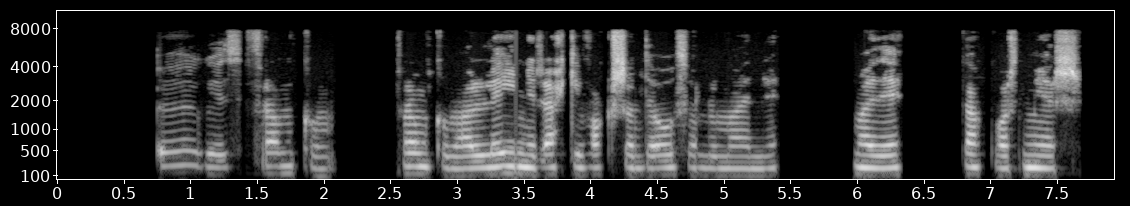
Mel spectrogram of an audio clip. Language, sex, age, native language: Icelandic, male, 11, Icelandic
